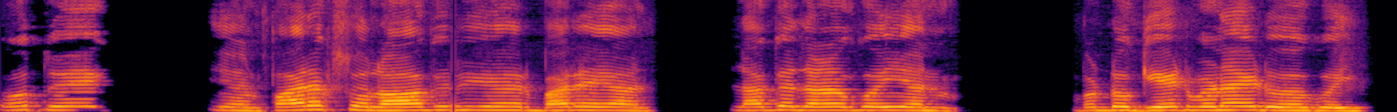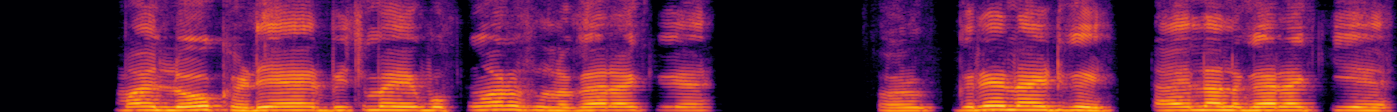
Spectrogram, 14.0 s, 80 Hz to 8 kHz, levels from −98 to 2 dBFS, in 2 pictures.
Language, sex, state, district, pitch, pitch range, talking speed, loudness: Rajasthani, male, Rajasthan, Churu, 235 Hz, 230-245 Hz, 170 wpm, -17 LUFS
